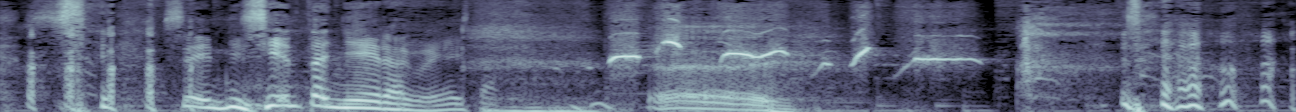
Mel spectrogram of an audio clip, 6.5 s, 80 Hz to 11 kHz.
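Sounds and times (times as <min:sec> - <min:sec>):
laughter: 0:00.0 - 0:01.3, 0:05.1 - 0:06.4
speech: 0:00.1 - 0:02.6, 0:03.2 - 0:04.1, 0:05.6 - 0:06.4
person humming: 0:02.4 - 0:04.2
person whistling a short wavering melody: 0:02.8 - 0:05.2.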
